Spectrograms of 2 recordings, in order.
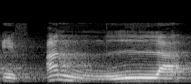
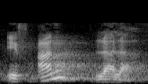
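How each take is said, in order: First: The two L sounds merge into one doubled L. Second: The two L sounds are kept separate with a vowel. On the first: The speaker calls it wrong. "jangan dibaca if an la" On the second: The speaker calls it right. "tapi if an la la"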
